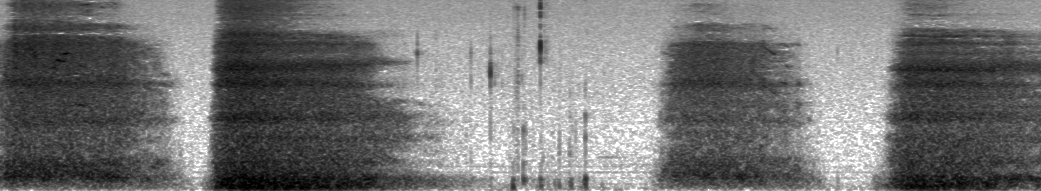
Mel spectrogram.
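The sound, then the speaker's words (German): Slow, quiet breathing in and out during a seated relaxation exercise, exhaling through an open mouth: two full breath cycles, each a long airy inhale and a sighing exhale, with small soft clicks in the pause between. “Nimm ein paar Atemzüge ein und aus. Gerne auch nochmal durch den geöffneten Mund ausatmen.”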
